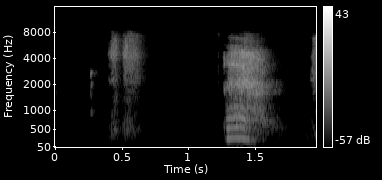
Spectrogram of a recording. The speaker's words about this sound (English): Whoop, touch of corona. No, sneezing's not a symptom. Sneezing is not corona.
